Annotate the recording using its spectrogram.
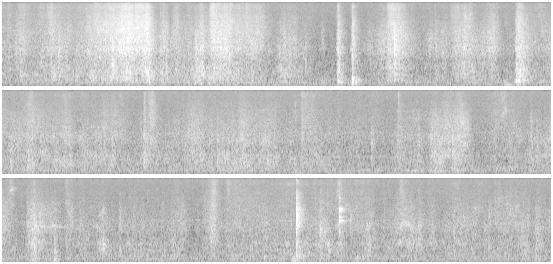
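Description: Rustling and crinkling as a folded vinyl inflatable pony is pulled from a cloth drawstring bag and unfolded, with a few sharp knocks and clicks, the loudest near the end.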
